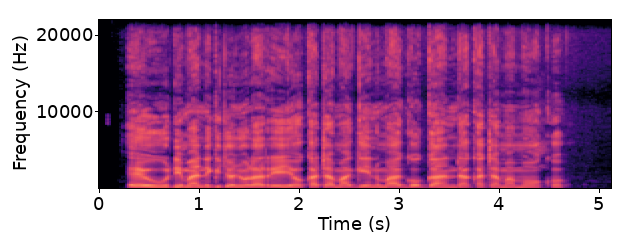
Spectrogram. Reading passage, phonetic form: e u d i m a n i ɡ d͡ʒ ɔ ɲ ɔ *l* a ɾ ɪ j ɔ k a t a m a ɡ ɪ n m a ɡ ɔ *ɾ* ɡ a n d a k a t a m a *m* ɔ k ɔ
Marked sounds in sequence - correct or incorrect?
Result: correct, incorrect, correct

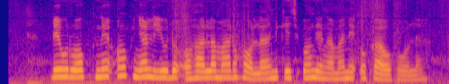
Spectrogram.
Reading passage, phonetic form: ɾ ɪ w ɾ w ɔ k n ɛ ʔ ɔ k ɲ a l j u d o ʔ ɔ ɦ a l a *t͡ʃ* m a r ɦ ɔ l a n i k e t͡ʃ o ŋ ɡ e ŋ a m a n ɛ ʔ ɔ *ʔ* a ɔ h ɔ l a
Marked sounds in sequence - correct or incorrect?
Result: incorrect, incorrect

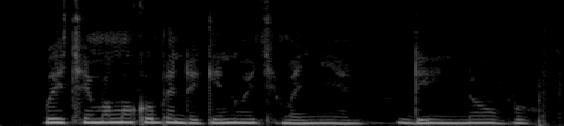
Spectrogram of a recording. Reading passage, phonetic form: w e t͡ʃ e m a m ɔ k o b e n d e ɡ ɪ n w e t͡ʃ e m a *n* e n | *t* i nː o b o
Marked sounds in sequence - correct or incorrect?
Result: incorrect, incorrect

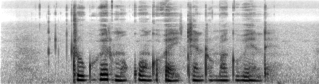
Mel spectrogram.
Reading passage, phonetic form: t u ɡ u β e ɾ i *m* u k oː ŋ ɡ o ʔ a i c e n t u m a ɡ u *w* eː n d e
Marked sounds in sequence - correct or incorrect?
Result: correct, incorrect

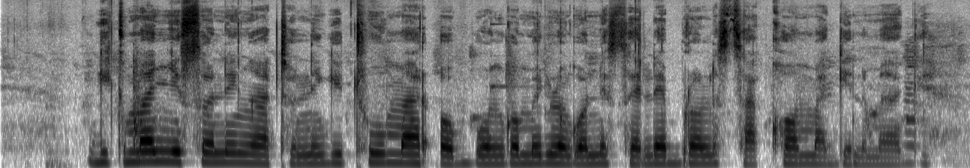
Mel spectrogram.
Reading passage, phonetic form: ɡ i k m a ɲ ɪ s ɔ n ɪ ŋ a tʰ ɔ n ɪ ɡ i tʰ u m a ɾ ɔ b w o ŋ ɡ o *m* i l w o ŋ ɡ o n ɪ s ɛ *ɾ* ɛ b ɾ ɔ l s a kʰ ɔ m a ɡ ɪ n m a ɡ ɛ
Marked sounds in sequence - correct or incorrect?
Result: correct, incorrect

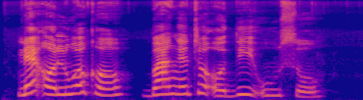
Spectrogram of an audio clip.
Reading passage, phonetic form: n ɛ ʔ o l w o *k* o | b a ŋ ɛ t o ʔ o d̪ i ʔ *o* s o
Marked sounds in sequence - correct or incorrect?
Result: correct, incorrect

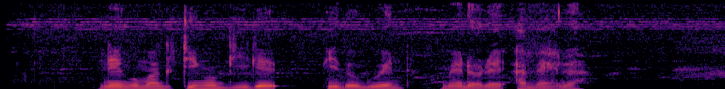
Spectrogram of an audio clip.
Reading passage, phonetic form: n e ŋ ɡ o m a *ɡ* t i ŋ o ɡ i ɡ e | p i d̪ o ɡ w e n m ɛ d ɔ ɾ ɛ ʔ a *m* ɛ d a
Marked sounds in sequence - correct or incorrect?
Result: correct, correct

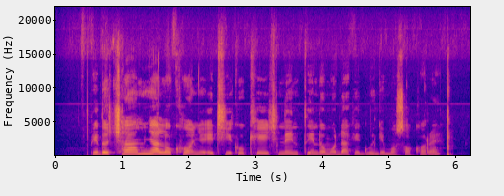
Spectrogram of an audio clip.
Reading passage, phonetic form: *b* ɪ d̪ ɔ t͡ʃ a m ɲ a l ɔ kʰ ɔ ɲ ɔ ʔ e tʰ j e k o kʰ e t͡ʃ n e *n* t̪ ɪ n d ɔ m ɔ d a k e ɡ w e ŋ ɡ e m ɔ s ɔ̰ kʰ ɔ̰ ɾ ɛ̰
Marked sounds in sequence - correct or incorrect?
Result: incorrect, correct

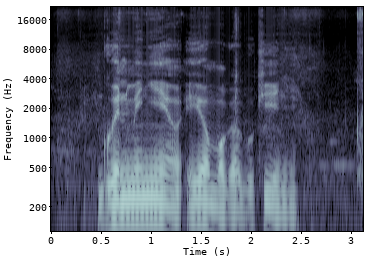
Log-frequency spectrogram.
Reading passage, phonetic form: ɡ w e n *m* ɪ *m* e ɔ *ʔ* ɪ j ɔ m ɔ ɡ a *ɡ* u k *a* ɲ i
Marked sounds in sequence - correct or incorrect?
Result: correct, incorrect, correct, correct, incorrect

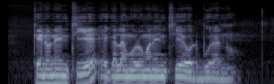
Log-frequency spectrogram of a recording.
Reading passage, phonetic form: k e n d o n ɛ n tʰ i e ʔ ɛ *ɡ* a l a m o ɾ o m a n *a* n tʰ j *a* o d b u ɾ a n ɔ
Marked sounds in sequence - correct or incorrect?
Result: correct, incorrect, incorrect

